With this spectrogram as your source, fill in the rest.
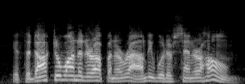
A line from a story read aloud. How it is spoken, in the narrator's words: Stu said angrily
